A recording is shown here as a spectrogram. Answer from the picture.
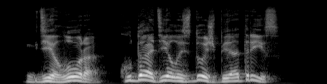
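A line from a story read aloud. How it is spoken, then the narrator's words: Shouted. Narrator (Russian): закричал Дуэйн Андерсон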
